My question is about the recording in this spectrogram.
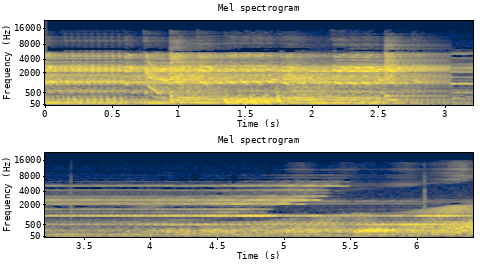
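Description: Electronic synthesizer music from iPad synth apps. Dense layered tones with falling pitch sweeps about every second and a half thin out about halfway to a few held tones, and a rising sweep starts near the end.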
